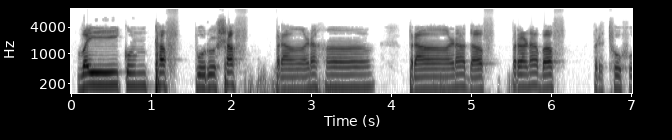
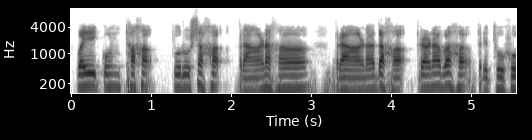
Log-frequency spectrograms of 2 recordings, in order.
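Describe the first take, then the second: First: চন্দ্রবিন্দু নয়, বিসর্গকে ফ করে ধীরে উচ্চারণ; visarga as f. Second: Slow reading with বৈকুণ্ঠঃ and পুরুষঃ ending in a plain h sound; বিসর্গকে হ রেখে ধীরে উচ্চারণ; visarga as h. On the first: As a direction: say প্রাণদফ প্রণবফ with the visarga turned into a breathy f sound. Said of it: "এই উচ্চারণটা ঠিক লাগছে শুনতে". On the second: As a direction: say প্রাণদহ প্রণবঃ with the visarga kept as an h breath. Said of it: "এই উচ্চারণটা শুনতে ভালো লাগছে?". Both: Shown as a demonstration.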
